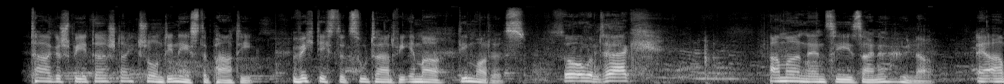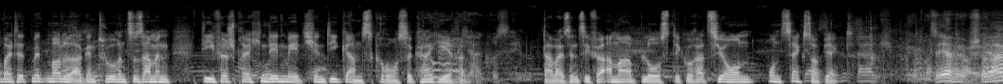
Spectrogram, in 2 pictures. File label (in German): reportage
